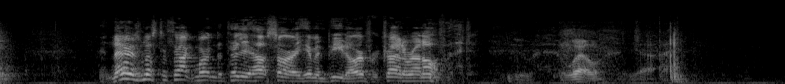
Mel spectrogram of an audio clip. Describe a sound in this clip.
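A man speaks loudly and angrily.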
